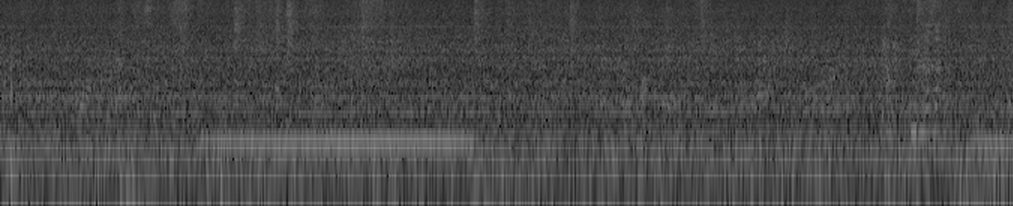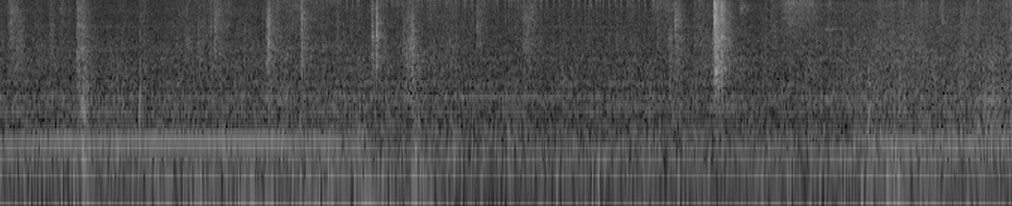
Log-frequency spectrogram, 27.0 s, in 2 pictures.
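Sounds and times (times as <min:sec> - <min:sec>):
train rumble inside carriage: 0:00.0 - 0:22.3, 0:23.0 - 0:27.0
low hum: 0:16.3 - 0:22.4.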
